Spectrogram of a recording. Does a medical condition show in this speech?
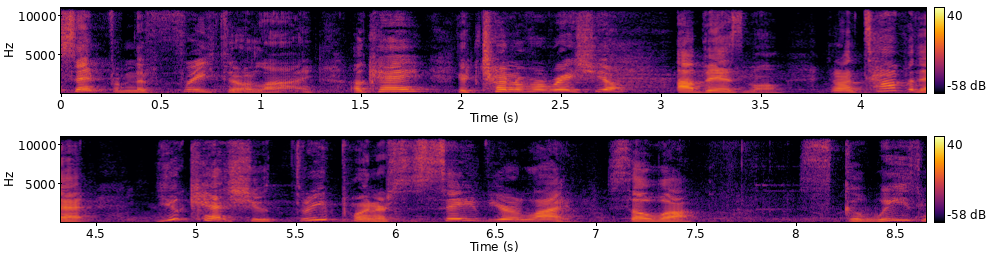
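No.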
